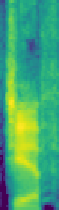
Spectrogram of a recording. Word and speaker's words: GIF: to say gif is jiff as I as I thought it was according to the creator who says it's pronounced jiff like the peanut butter he's the first articles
